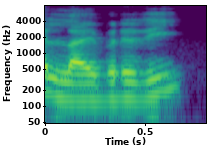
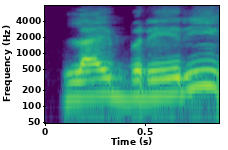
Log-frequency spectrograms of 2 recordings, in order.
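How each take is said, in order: First: लाइब्रेरी as LAI-bruh-ree, rising at the end; short bruh in लाइब्रेरी; correct pronunciation. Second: लाइब्रेरी as lai-BRAY-ree; long BRAY in लाइब्रेरी; wrong pronunciation. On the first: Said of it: "गलत है". (लाइब्रेरी सही, लाइ-ब्र-री) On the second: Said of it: "लाइब्रेरी गलत है". (लाइब्रेरी ग़लत, लाइ-ब्रे-री) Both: Shown as a demonstration.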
